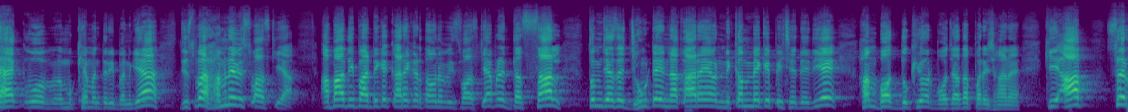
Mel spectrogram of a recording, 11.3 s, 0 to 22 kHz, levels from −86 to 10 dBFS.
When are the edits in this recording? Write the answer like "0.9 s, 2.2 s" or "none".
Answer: none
